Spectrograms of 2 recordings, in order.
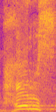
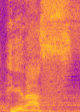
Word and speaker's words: حرص: ایک لفظ بولا جاتا ہے اردو میں جو لکھنؤ کا تلفظ الگ ہے، ہم لوگوں کے دیہاتوں کا تلفظ الگ ہے، لغت میں الگ ہے. حرص، حیر صاد. آپ کی سسرال لکھنؤ کی آپ کو پتا ہوگا. حرص یہ ہے اصل تلفظ. لکھنؤ چلے جائیے ہرس. ہم لوگوں کے دیہاتوں میں چلے جائیے اسی زبر کو زیر لگ جاتا ہے.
